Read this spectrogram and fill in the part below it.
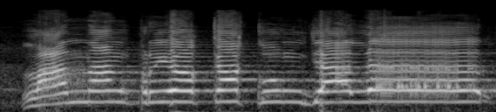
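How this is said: The names are called angrily.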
